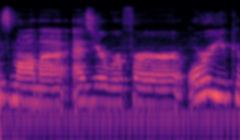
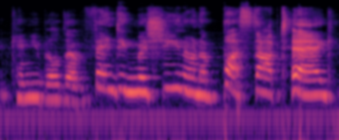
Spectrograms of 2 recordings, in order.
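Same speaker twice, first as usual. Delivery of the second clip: louder, higher voice for a chat read in all caps; reading in caps lock; 4 semitones higher, 6 dB louder than usual. Retold or imitated. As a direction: read it like it's shouted in capitals. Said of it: "with his caps lock".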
